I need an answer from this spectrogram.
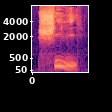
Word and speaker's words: Chili: Le Chili. Le Chili. Okay, remember, C-H, sh.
